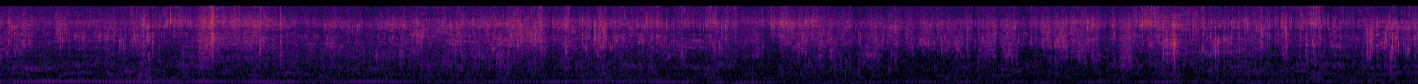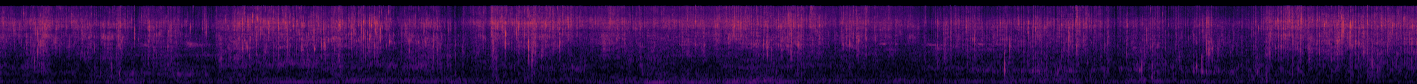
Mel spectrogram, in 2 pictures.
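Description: Water running from a garden hose, trickling and splashing onto soil and plants as they are watered.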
